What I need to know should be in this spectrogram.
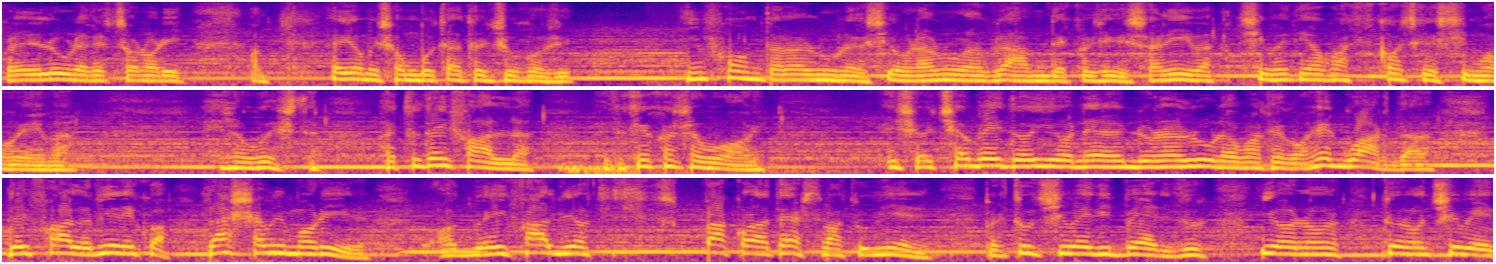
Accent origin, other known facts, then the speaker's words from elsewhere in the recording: Piedmont, Italy; e poi da piemontese fesso, testardo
